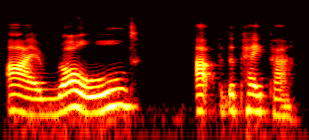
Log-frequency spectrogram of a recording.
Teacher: R-O-L-D. You can feel the vibration all the way through, so it's a D sound.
